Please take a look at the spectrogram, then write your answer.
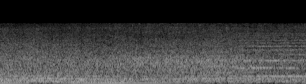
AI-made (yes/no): no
